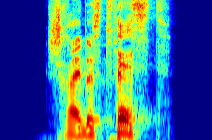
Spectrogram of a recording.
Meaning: second-person singular subjunctive I of festschreiben
- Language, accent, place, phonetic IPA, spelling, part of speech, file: German, Germany, Berlin, [ˌʃʁaɪ̯bəst ˈfɛst], schreibest fest, verb, De-schreibest fest.ogg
